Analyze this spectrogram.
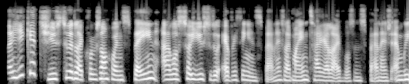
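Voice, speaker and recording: With a Dutch accent, a woman speaks at a very fast pace in a fairly low pitch with lively intonation, recorded against a quiet background with a dry, close sound and no echo. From Netherlands. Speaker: entrepreneur. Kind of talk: podcast interview.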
